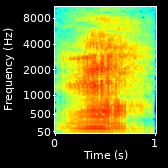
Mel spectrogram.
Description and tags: Zombie Roar 6
Recorded and edited for a zombie flash game.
